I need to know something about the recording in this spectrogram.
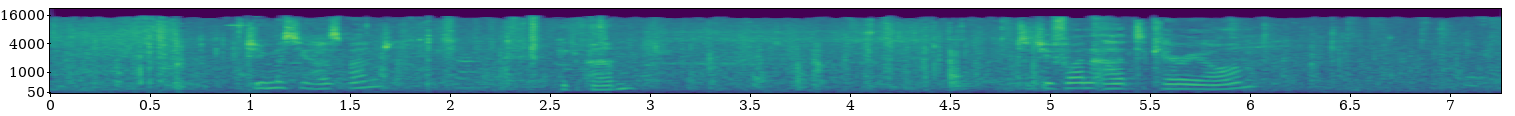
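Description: A young woman asks questions softly.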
